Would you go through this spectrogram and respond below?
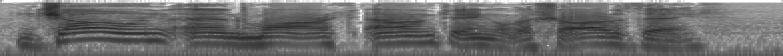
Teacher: our voices goes down on the tag if we already know the answers and are making small talk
